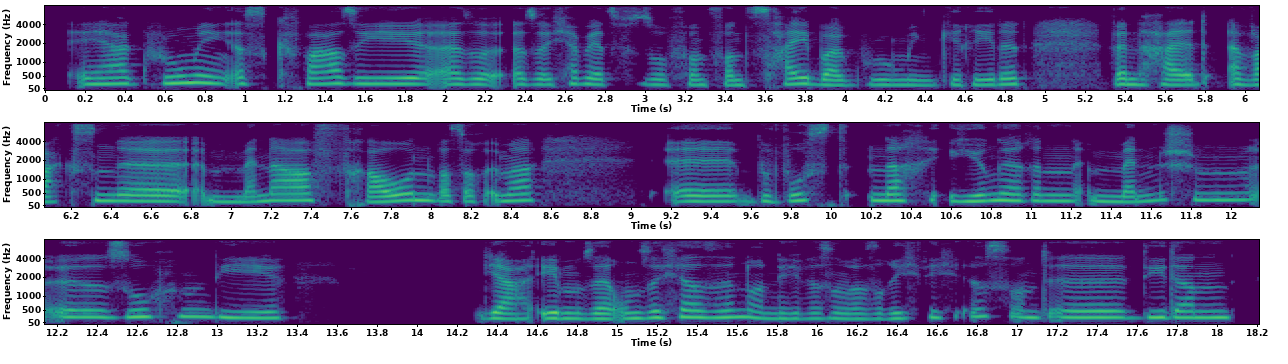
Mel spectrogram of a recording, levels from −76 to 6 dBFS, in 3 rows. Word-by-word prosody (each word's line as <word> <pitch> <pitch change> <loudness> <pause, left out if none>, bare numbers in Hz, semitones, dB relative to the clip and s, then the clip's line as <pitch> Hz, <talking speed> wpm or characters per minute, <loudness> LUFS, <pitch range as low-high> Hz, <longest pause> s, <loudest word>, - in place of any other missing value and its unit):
Ja, 215 +2 +1
Grooming 245 +2 +1
ist 230 -1 -2
quasi 220 0 +1
also 205 -2 0
also, 200 -1 -1
ich 195 - -5
habe 220 -1 -1
jetzt 195 0 -3
so 190 -3 -4
von 185 0 -5
von 175 +1 -2
Cybergrooming 180 -3 +1
geredet, 190 +4 -2 0.4
wenn 195 -1 +1
halt 185 -1 +2
erwachsene 205 +1 +2
Männer, 215 +5 +1
Frauen, 230 +3 +2
was 210 - -1
auch 200 - -3
immer, 230 +2 0 0.6
äh, 200 - +2
bewusst 210 +3 -3
nach 230 -1 +2
jüngeren 220 +1 +1
Menschen, 250 +6 -2
äh, 250 -1 0
suchen, 260 +2 0
die, 220 -2 0 0.9
ja, 190 -3 +2
eben 195 -1 +3
sehr 185 -1 +2
unsicher 230 +4 +2
sind 245 +2 +1
und 215 -4 -2
nicht 195 0 -4
wissen, 195 0 -4
was 185 0 -5
richtig 205 +3 -5
ist 280 +1 -4
und, 235 -1 -2
äh, 235 0 +3
die 235 +2 0
dann 235 0 +1
215 Hz, 150 wpm, -23 LUFS, 195-235 Hz, 0.9 s, eben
